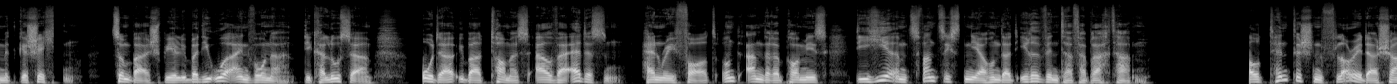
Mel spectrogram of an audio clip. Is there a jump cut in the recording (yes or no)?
no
